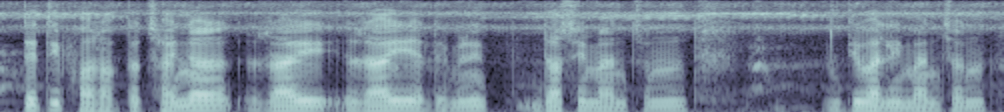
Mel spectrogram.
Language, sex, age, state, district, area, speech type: Nepali, male, 18-30, West Bengal, Kalimpong, rural, spontaneous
